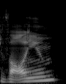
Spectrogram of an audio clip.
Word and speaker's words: Voljum: Yeah, Voljum. I think it's actually pronounced volume, but it's spelled Voljum, Voljum. Yeah, I think he's Sounds like volume, Swedish, yeah.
